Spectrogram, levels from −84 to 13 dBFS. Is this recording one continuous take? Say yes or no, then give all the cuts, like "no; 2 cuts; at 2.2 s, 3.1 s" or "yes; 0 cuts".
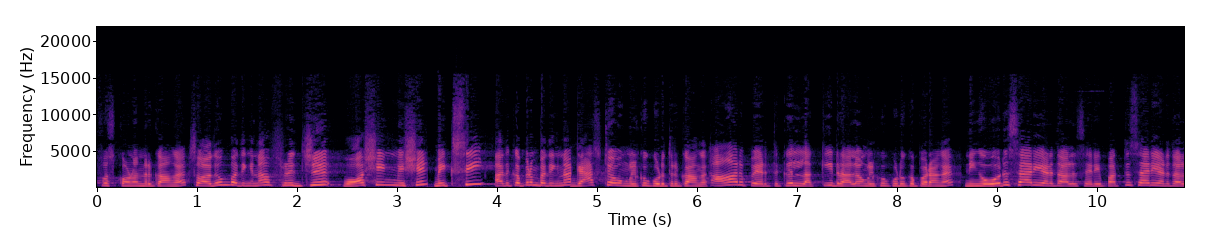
no; 3 cuts; at 4.7 s, 6.1 s, 8.6 s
